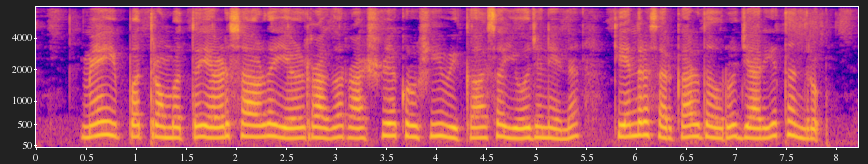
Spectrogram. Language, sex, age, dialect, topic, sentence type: Kannada, female, 25-30, Dharwad Kannada, agriculture, statement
